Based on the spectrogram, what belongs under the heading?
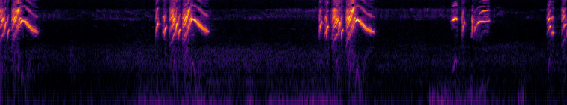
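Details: European goldfinch singing: repeated short phrases of descending slurred twittering notes about every two seconds, with brief high chirps between them.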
